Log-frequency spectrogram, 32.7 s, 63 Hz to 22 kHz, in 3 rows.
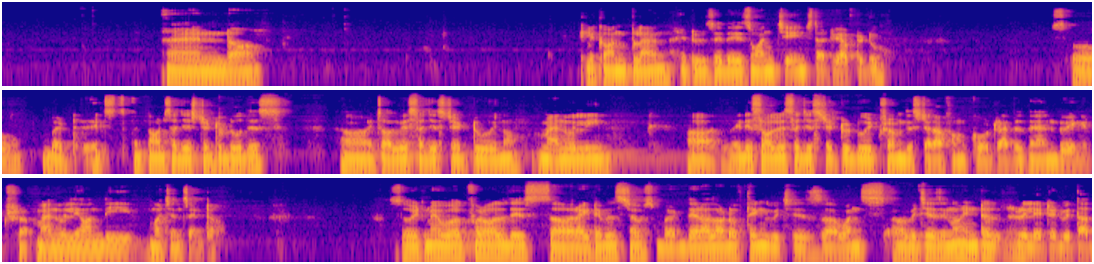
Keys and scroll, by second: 11.2 alt+Tab, 31.6 alt+Tab.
